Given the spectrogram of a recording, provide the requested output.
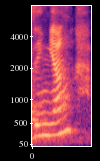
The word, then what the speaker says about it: Zheng Yang: I'm gonna invite Toastmaster Zheng Yang. Okay, he just reminded me not make sure to pronounce the G, not to miss it. Toastmaster Zheng Yang, level 2.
